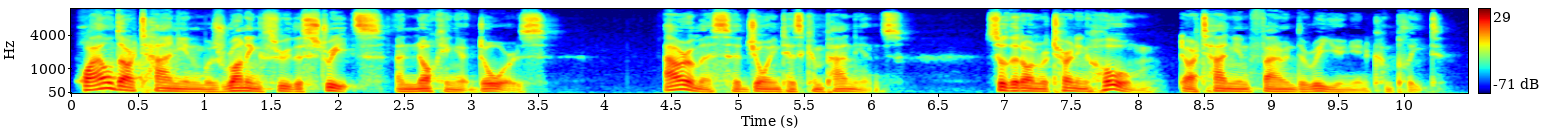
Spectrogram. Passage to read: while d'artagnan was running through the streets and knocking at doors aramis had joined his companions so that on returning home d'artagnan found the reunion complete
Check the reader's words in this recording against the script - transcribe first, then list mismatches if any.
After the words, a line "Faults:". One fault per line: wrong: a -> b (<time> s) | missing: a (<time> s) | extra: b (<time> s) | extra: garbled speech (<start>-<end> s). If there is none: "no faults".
while d'artagnan was running through the streets and knocking at doors aramis had joined his companions so that on returning home d'artagnan found the reunion complete
Faults:
no faults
